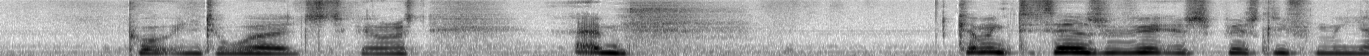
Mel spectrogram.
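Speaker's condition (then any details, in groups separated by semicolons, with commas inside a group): Cerebral palsy; from birth, all four limbs, spastic, dyskinetic, ataxic features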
